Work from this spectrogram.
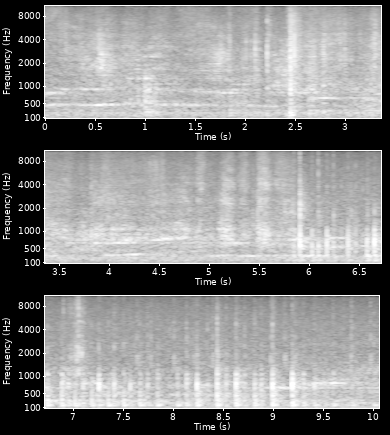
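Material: Glossy paper.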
